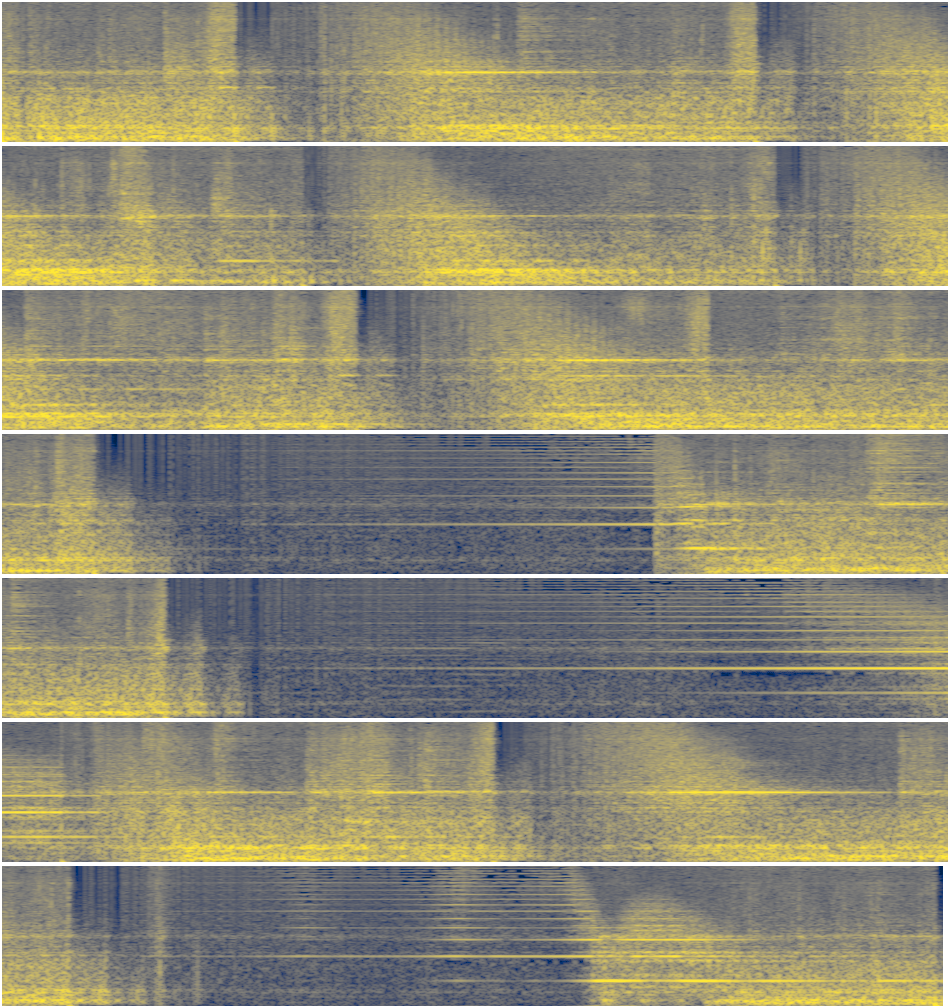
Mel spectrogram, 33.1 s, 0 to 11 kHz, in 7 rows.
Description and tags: Heavy Steel Pipe 01 Glitch Slipping
The file name itself is labeled with the preset I used.
Original Clip > Trash 2.
cinematic, clang, clank, distortion, drop, hit, horror, impact, industrial, metal, metallic, metal-pipe, percussion, ping, resonance, ringing, scary, sci-fi, smash, steel, steel-pipe, strike, sustained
